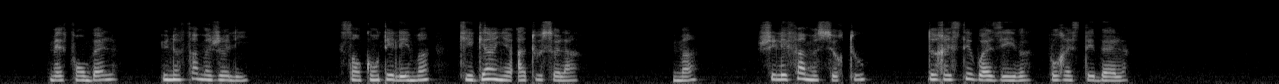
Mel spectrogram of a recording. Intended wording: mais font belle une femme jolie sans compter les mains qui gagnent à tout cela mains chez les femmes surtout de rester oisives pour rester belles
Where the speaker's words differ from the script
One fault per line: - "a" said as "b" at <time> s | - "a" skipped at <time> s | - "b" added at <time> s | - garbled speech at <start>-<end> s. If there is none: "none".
none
